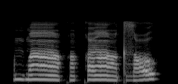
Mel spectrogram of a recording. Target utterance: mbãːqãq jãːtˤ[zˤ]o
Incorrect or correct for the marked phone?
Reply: correct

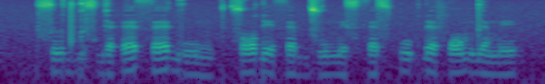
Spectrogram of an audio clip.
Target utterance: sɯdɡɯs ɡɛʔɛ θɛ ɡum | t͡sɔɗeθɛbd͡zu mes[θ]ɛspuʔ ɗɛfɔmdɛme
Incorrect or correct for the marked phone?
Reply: correct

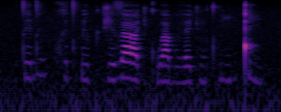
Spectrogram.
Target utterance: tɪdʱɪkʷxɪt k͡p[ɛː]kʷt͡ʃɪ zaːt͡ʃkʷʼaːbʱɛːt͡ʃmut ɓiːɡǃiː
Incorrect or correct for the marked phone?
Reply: incorrect: ɪː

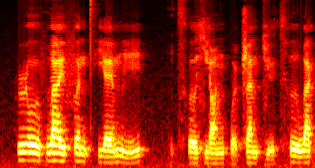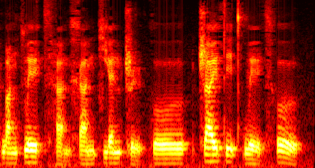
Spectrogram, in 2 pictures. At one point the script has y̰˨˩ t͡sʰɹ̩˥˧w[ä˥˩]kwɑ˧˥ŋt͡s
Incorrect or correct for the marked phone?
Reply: correct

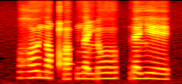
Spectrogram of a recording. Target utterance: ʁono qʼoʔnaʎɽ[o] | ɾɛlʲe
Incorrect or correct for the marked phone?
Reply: correct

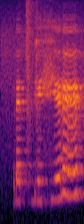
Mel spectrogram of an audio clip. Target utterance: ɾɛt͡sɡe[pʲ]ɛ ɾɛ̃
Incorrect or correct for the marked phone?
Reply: incorrect: fʲ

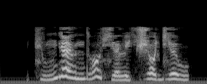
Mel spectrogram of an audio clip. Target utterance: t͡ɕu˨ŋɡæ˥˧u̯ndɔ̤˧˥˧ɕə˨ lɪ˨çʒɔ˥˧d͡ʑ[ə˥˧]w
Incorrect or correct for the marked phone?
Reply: correct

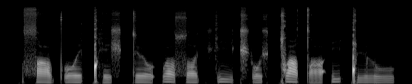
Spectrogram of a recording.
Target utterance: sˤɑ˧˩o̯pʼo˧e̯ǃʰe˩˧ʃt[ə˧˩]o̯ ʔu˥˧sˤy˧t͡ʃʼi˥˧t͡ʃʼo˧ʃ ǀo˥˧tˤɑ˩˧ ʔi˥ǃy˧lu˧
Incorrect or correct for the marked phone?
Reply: incorrect: ø˧˩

